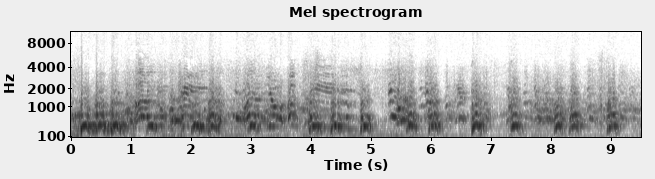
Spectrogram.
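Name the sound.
eskimo sled dog barking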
